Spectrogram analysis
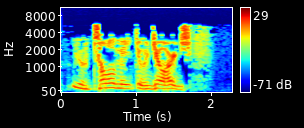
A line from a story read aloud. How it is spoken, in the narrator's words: He said miserably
